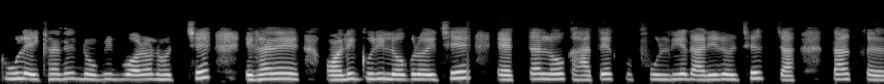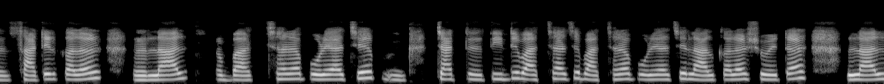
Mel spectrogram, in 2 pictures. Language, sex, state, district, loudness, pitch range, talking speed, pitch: Bengali, female, West Bengal, Dakshin Dinajpur, -17 LUFS, 220-250 Hz, 130 wpm, 235 Hz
